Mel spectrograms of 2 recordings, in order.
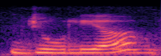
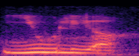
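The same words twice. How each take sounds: First: The name begins with a J sound. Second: The name begins with a Y sound. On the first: The speaker calls it wrong. "we won't be calling her Julia" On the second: The speaker calls it right. "we would be calling her Julia. Y"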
